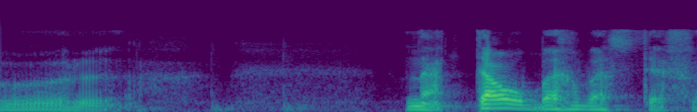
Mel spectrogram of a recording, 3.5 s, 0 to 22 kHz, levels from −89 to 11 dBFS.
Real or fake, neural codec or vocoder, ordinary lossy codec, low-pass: real; none; none; 7.2 kHz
